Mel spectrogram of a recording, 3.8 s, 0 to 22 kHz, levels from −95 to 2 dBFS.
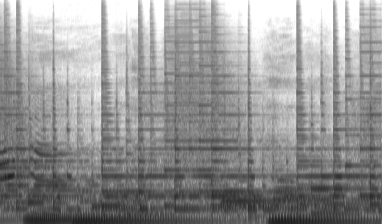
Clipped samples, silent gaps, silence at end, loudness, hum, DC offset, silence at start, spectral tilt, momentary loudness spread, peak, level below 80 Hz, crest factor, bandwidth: under 0.1%; none; 0 s; -18 LUFS; none; under 0.1%; 0 s; -5 dB/octave; 3 LU; -2 dBFS; -20 dBFS; 14 dB; over 20 kHz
